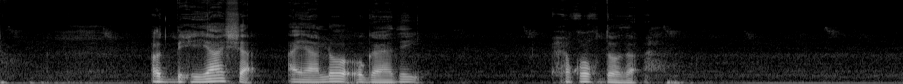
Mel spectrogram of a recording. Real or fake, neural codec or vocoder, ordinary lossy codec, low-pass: real; none; none; none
